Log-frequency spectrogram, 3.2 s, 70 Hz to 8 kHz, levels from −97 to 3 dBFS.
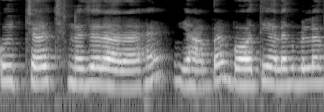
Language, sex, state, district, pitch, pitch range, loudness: Hindi, female, Chhattisgarh, Sukma, 230 Hz, 220-245 Hz, -16 LUFS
